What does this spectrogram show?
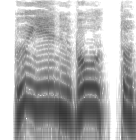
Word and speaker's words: Vogt: sf 作家の一人ヴァンヴォクトの発音記号は vn ぼーっとであり g は発音しないが日本語の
